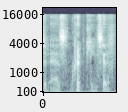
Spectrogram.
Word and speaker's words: Kripke: And as you notice, I was about to say Saul Kurp, because that's how I've been pronouncing his name for quite a while now,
